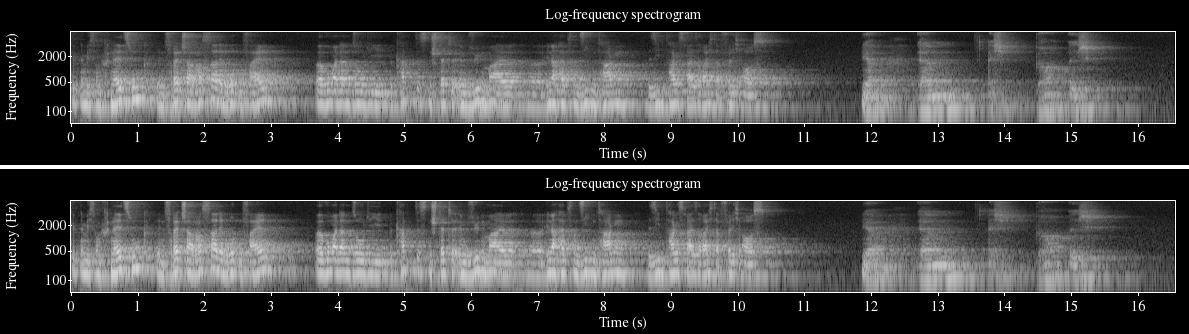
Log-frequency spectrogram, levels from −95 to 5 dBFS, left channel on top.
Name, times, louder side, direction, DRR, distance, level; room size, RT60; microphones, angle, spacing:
voice 1, 0.0-3.0 3.7-8.3 8.7-10.4, right 2 dB, 25° right, 5 dB, 0.5 m, -21 dB
voice 2, 11.9-13.3 13.8-14.1 14.5-15.3, equal, 40° left, 0 dB, 1.0 m, -28 dB
12.0 x 3.9 x 3.6 m, 2.1 s
head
